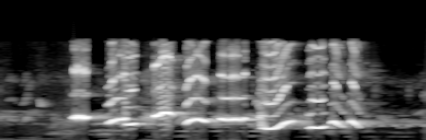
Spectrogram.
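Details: Oriental magpie-robin in full morning song, used to lure sluggish magpie-robins into answering; after a brief quiet pause, a rapid string of about ten ringing whistles bends up and down, closing with two quick rising notes.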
